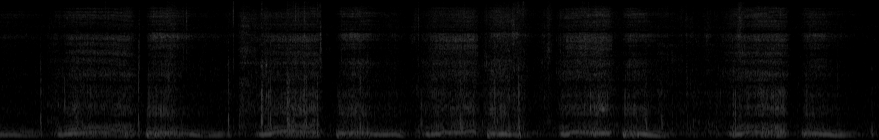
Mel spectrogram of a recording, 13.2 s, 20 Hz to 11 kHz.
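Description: Loud regular snoring, about 25 breaths a minute, each a rattling, raspy snore with a hissing edge in a small room.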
